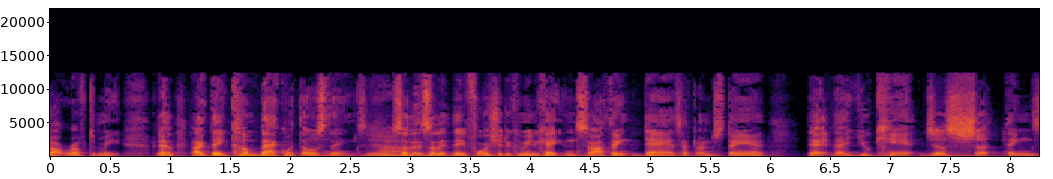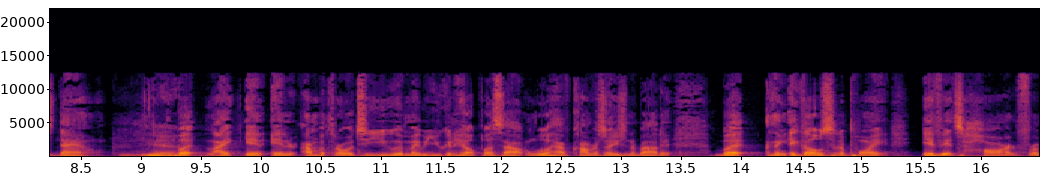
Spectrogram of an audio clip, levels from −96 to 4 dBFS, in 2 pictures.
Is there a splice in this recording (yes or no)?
yes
